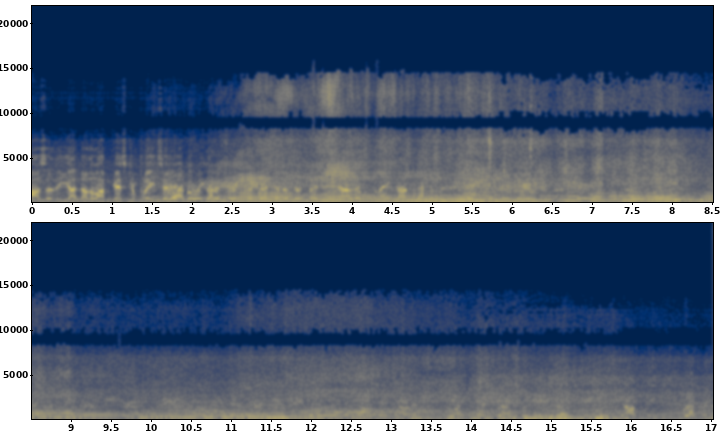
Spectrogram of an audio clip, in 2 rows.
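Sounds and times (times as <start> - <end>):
racing car engines revving: 0.0 - 17.0.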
